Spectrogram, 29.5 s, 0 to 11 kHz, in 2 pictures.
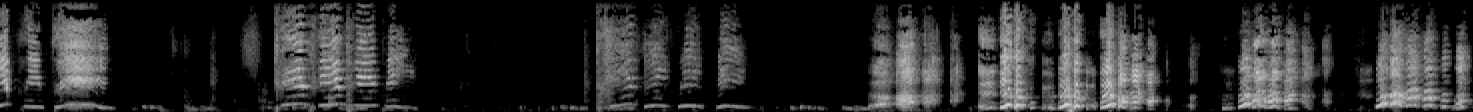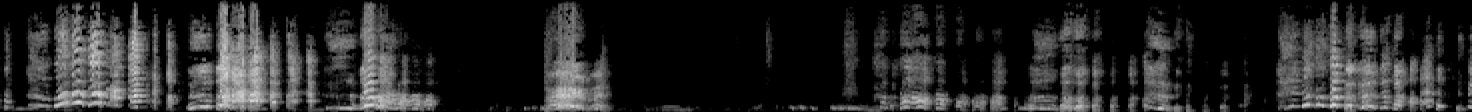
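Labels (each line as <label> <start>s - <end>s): A woman makes a high-pitched sound in a repeating pattern. 0.0s - 1.1s
A pigeon is cooing. 1.4s - 2.3s
A woman makes a high-pitched sound in a repeating pattern. 2.7s - 4.2s
A pigeon is cooing. 5.5s - 5.9s
A woman makes a high-pitched sound in a repeating pattern. 6.0s - 7.5s
A pigeon is cooing. 7.9s - 8.3s
A woman laughs loudly in a repeating pattern. 8.6s - 11.6s
A woman laughs loudly in a repeating pattern. 12.2s - 19.1s
A pigeon is cooing. 14.7s - 15.2s
A woman laughs loudly in a repeating pattern. 20.0s - 20.9s
A pigeon is cooing. 22.6s - 23.4s
A woman laughs loudly in a repeating pattern. 23.5s - 26.7s
A woman laughs loudly in a repeating pattern. 27.5s - 29.4s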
